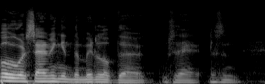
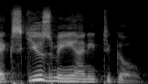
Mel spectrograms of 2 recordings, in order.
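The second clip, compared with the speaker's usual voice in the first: annoyed, angry, no-nonsense, direct tone; 4 dB quieter than usual. Asked how to get someone to move, the speaker shows what they'd say: acting out an angry request. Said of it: "if I'm angry, I would say".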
